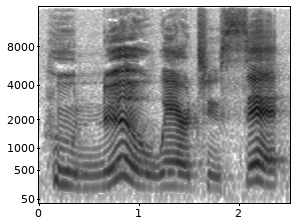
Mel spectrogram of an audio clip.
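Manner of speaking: slow, sing-song picture-book read-aloud; gentle storybook voice for little listeners; reading to children. Acted. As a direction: read it like story time on the rug.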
